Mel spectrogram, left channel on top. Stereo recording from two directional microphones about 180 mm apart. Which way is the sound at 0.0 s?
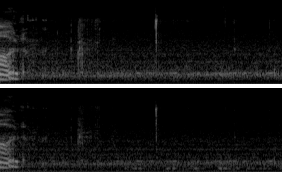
15° right (ahead or behind).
